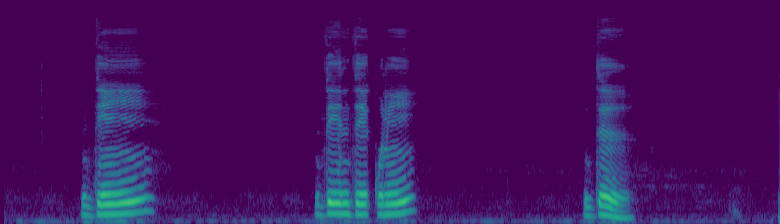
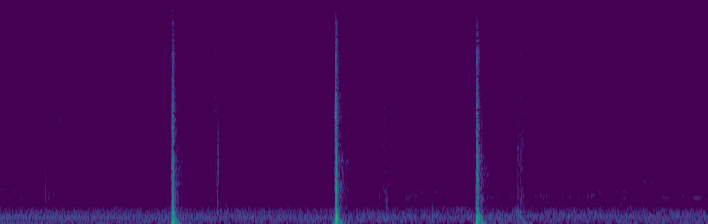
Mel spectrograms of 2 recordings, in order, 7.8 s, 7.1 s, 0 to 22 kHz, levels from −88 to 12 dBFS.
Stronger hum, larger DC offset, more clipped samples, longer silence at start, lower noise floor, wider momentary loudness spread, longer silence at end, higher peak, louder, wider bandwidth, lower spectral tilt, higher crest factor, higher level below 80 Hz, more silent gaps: neither; neither; neither; second, 0.8 s vs 1.7 s; about the same, -70 dBFS vs -70 dBFS; first, 19 LU vs 7 LU; second, 1.5 s vs 2.25 s; about the same, -14 dBFS vs -16 dBFS; first, -27 LUFS vs -43 LUFS; second, 13 kHz vs 15.5 kHz; about the same, -7 dB/octave vs -6 dB/octave; second, 18 dB vs 32 dB; second, -62 dBFS vs -54 dBFS; neither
